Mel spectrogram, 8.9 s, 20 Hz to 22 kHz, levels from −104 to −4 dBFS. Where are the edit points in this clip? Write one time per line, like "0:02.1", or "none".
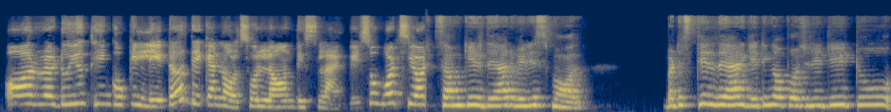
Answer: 0:04.3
